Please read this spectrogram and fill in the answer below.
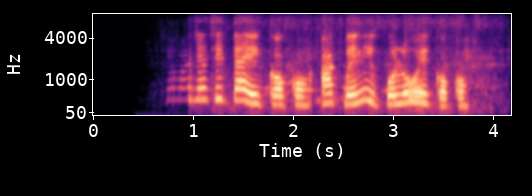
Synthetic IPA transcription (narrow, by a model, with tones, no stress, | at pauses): to˦ba˦d͡ʒɛ˦si˦ta˦e˨kɔ˨kɔ˨a˧k͡pe˨˦nĩ˦i˨k͡po˧lo˦wo˦i˦˨kɔ˨kɔ˨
